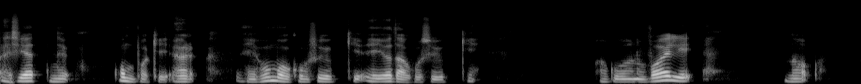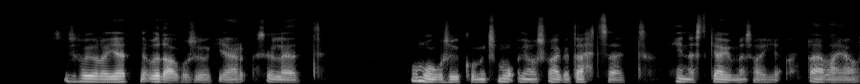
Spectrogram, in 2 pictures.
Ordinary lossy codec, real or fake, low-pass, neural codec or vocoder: none; fake; none; codec, 24 kHz, 1.2 kbps, DualCodec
